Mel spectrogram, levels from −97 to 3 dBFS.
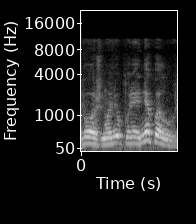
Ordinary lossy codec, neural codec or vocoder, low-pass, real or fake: AAC, 64 kbps; none; 10.8 kHz; real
